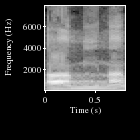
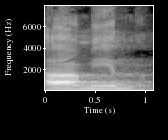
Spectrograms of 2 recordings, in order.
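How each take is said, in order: First: The word ends with a full final vowel. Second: The word ends on a stopped final consonant.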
